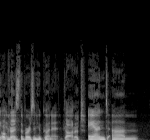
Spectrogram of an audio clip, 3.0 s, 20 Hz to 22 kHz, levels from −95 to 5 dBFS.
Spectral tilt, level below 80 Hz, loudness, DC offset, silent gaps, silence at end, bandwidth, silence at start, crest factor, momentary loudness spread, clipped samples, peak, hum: -6 dB/octave; -66 dBFS; -29 LUFS; under 0.1%; none; 0.25 s; 13 kHz; 0 s; 16 dB; 10 LU; under 0.1%; -12 dBFS; none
